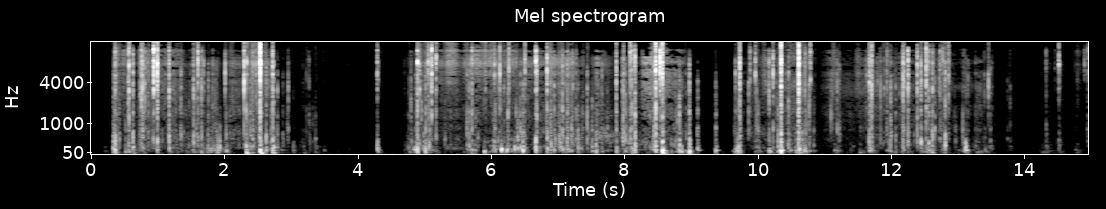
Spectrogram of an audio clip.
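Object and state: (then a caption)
Crinkling thin plastic bag. A thin, empty clear plastic film bag stretched over a mesh microphone is pressed, rubbed and grasped by fingertips and short nails. Dense bursts of close crinkling and crackling come in uneven clusters, separated by brief silences and a few isolated snaps.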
